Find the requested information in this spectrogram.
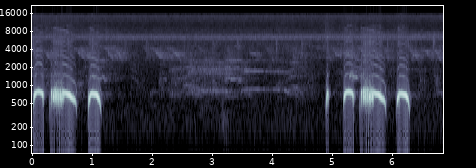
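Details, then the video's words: Decoy spotted dove calling to lure wild doves: two deep cooing phrases with a long gap between, each ending in a rough drawn-out coo and a clear final coo. Faint background chatter fills the pause. "Chim cu gáy gọi hay kích bổi chuẩn chim cu gáy mồi"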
